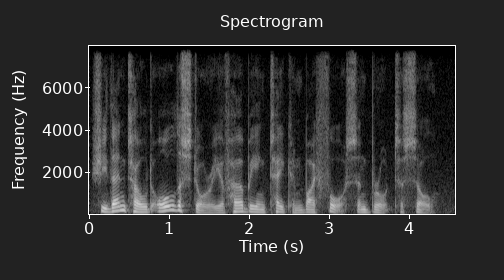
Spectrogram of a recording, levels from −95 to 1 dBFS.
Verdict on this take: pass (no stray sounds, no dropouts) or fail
pass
